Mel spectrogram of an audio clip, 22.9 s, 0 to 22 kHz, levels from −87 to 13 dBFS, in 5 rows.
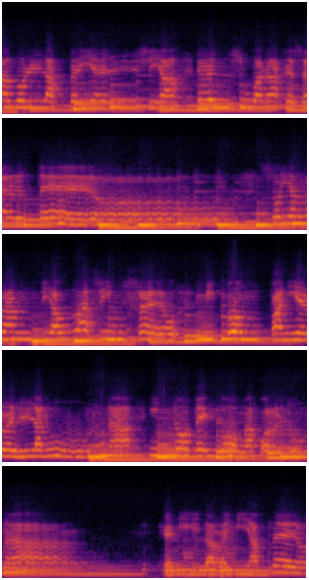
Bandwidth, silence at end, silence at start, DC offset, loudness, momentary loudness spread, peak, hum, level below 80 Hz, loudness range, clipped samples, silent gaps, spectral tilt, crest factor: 4.3 kHz; 0 s; 0 s; under 0.1%; -18 LUFS; 8 LU; -2 dBFS; none; -56 dBFS; 5 LU; under 0.1%; none; -10 dB/octave; 16 dB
